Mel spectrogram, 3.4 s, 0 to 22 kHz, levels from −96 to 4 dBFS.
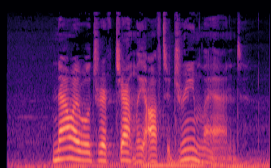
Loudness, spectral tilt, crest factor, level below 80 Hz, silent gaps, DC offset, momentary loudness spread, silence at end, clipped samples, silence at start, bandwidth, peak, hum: -22 LUFS; -5.5 dB/octave; 18 dB; -34 dBFS; none; under 0.1%; 14 LU; 0 s; under 0.1%; 0.1 s; 16 kHz; -4 dBFS; none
